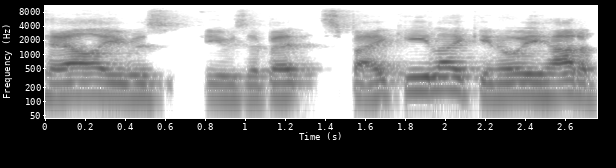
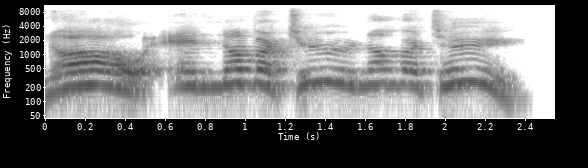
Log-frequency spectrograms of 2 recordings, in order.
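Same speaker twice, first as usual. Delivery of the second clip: mock, shrill, high-pitched, dragged-out shout; 10 semitones higher, 4 dB louder than usual. Retelling how an airport security guard behaved: imitating someone shouting. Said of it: "he started shouting at me".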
